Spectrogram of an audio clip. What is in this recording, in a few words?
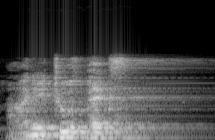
order tree cutting, minions; mod minions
